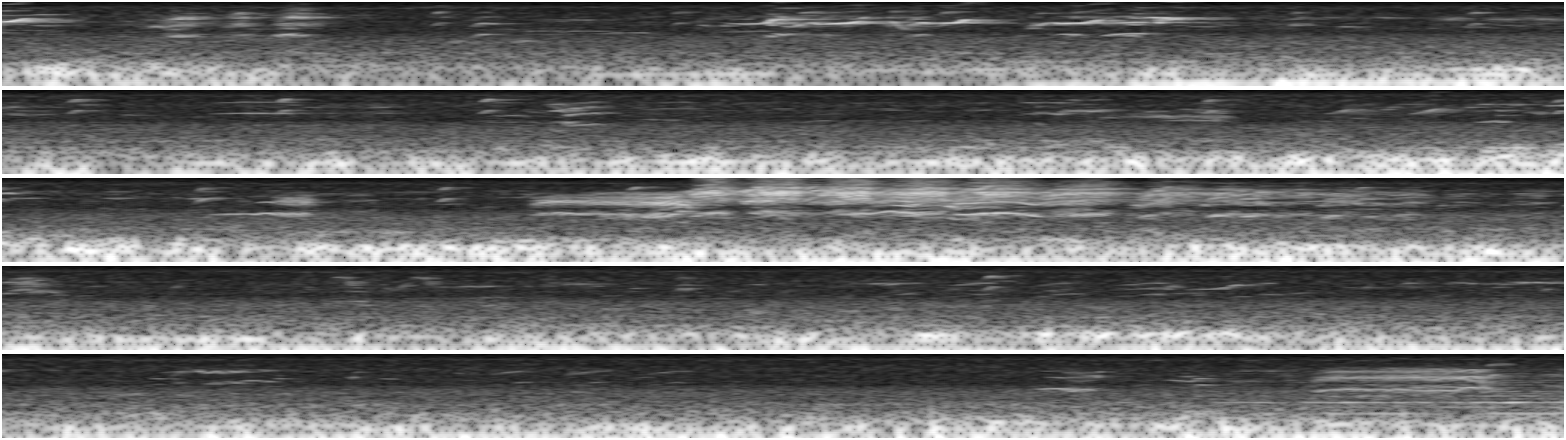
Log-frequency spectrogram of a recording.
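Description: Wild birds chirping: short scattered calls throughout, with one loud, rapid flurry of calls about halfway through, over a steady low rumble.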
